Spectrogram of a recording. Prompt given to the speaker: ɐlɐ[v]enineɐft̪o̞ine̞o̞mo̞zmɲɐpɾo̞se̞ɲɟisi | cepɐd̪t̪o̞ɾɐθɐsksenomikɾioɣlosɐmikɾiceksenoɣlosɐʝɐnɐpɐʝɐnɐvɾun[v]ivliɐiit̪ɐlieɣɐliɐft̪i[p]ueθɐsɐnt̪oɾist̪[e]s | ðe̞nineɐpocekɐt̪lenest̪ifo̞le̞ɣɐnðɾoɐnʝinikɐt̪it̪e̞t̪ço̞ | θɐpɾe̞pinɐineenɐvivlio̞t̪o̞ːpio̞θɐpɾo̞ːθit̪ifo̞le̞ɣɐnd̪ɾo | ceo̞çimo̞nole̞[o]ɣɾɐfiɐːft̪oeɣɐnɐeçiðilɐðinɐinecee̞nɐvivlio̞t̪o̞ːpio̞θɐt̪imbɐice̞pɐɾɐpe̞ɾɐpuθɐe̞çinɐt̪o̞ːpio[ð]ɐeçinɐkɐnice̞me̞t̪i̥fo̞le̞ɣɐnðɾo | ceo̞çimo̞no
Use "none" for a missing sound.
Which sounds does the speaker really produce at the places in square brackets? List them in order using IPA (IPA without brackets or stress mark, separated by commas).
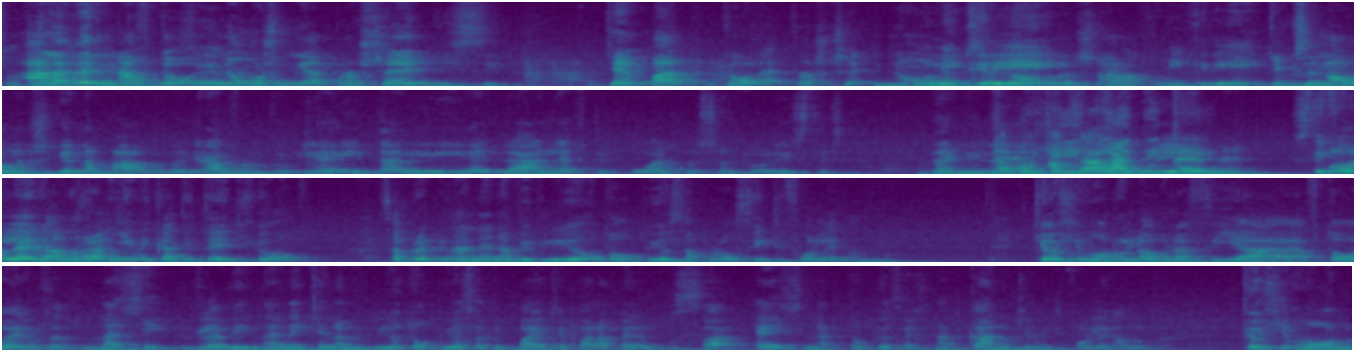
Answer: ð, v, p, e, o, θ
